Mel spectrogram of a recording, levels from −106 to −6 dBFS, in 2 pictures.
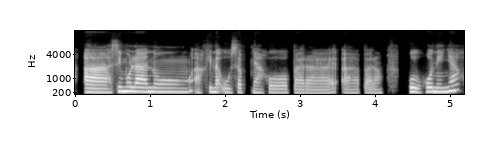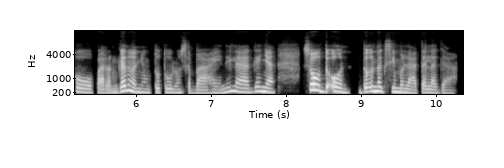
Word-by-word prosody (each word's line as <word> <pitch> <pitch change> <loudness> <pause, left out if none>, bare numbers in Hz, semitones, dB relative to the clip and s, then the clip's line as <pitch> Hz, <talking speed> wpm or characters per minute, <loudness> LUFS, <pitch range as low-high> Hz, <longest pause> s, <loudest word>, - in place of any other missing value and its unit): Ah, 205 -2 +6
simula 245 +1 +5
no'ng, 220 +1 -1
ah, - - -6
kinausap 215 -2 -2
niya 185 -2 -6
'ko 190 -1 -5
para, 175 -1 -6
ah, 175 0 -8
parang 175 +1 -8 0.3
kukunin 225 +1 +3
niya 270 +5 +3
'ko, 215 - -4
parang 95 - -6
gano'n. 275 - +3
'Yong 190 -2 -8
tutulong 195 -3 -6
sa 180 -1 -11
bahay 175 +1 -7
nila, 230 -3 -1
ganyan. 225 -2 -1 0.3
So, 330 -2 +5
doon. 235 -6 +1
Doon 235 +4 +3
nagsimula 210 -6 -2
talaga. 170 -3 -8
210 Hz, 150 wpm, -21 LUFS, 180-230 Hz, 0.3 s, Ah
